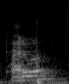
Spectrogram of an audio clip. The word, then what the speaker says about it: Padua: My name is Celeste Padua. – Padua? – Yeah. – And how do you spell it? – C-E-L-E-S-T-E-P-A-D-U-A.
